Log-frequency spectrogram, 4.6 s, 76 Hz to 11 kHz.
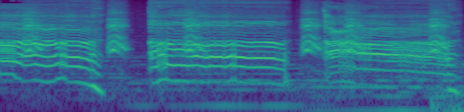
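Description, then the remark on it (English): Harsh, loud screams of 24 blackbirds: three long, strained bursts of shrieking and cawing with brief pauses between them, no talking. “When the pie was open, the birds began to scream.”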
